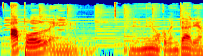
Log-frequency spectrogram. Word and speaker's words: Apple: Epic contra Apple o Apple se pronuncia correctamente creo Apple Apple pues no estaba equivocado creí que se pronunciaba Apple pero veo que se pronuncia Apple Apple es como una O y una e a la vez muy extraño Pero bueno vamos allá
